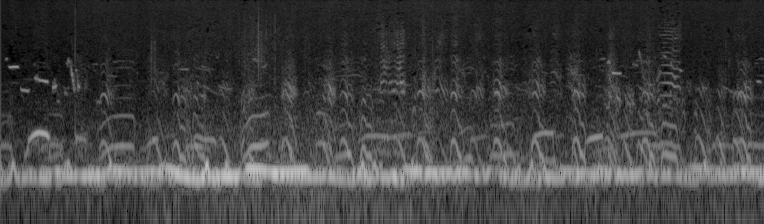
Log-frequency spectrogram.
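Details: Lek of male greater prairie chickens on open prairie, spring courtship display: deep steady booming under a fast, dense stream of looping whoops and cackles, roughly four per second, from many birds.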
